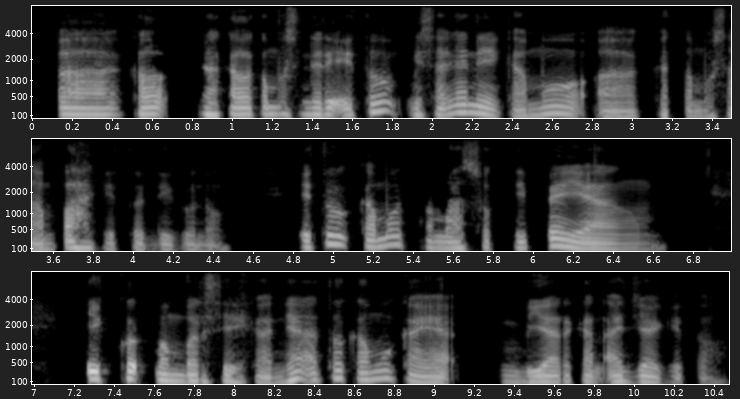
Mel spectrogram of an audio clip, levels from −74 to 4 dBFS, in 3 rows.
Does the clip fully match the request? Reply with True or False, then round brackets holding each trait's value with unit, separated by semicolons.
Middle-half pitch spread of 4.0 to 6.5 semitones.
True (4.4 semitones)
